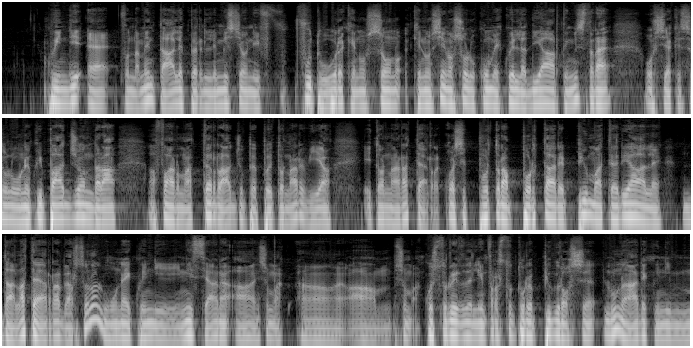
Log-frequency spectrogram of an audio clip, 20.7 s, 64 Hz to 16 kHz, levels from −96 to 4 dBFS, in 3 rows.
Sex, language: male, Italian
